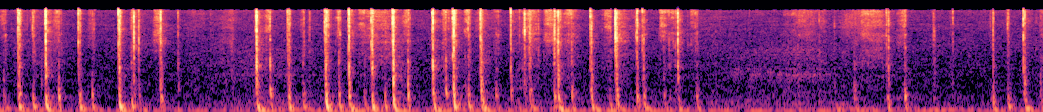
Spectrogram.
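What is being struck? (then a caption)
Plastic laptop keyboard keys. Fingertips type continuously on a backlit laptop keyboard with plastic keys, producing a rapid stream of short, crisp clicks and taps. The taps decay almost instantly over a quiet, steady low hum, with a brief lull in the typing near the end.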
